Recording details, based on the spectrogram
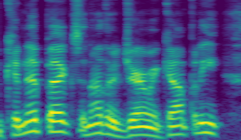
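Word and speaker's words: Knipex: Kipex, another German company. I'll give you the K because the K is there and I think it's dumb that we put that K in our language.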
